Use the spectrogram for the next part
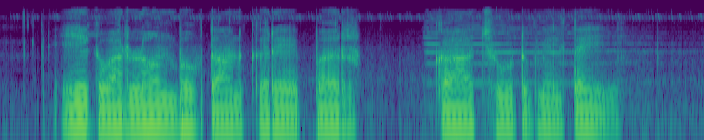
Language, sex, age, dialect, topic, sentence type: Magahi, male, 51-55, Central/Standard, banking, question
